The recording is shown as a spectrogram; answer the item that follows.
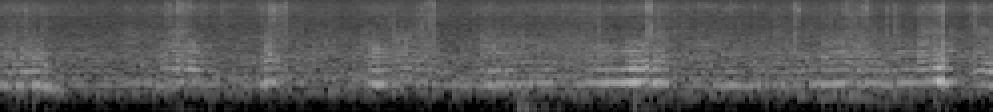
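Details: Steady hum of many honey bees within the hive, a low droning band with overtones above, fairly even in level with small bursts as single bees fly near.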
